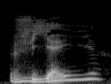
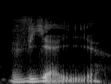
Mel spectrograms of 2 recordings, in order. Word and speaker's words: vieille: And last but not least, vieux will give us vieille, and then the feminine form, vieille. Okay, so phonetically the same, but then look, you write them differently.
